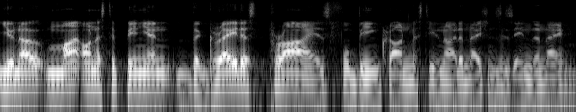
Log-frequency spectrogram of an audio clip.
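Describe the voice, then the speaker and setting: A man speaks with a South African accent at a fairly low pitch. His pitch variation is ordinary. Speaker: pageant contestant and fitness model. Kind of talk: TV interview. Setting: live TV studio. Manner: halting, many fillers and repetitions.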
